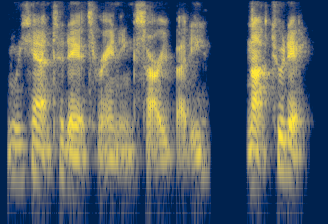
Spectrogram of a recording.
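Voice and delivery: low soft apology to the dog; gentle soothing. Real, not acted.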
